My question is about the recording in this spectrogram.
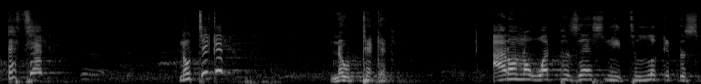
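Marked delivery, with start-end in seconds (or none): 0.1-2.3 high squeaky disbelief; mock squeak of surprise; astonished. Himself astonished at no ticket. 3.3-3.9 low, falling confirmation; low matter-of-fact officer voice; calm cop. Retold or imitated. Cop confirms, against squeaky question.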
